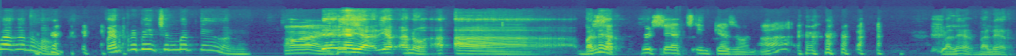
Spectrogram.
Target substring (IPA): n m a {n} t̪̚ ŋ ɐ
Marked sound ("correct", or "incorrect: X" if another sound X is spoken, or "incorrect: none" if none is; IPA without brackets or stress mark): correct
